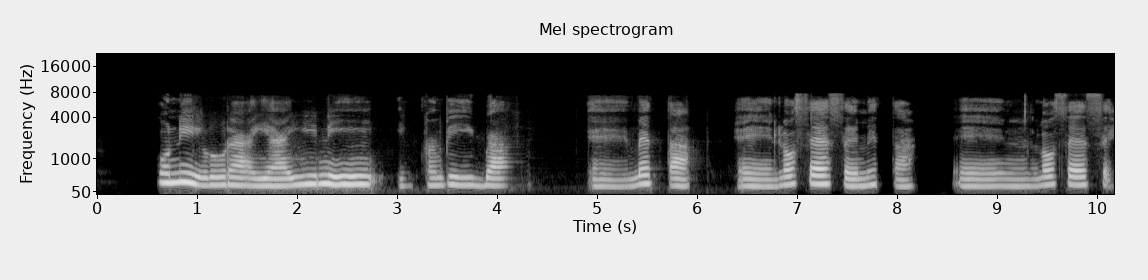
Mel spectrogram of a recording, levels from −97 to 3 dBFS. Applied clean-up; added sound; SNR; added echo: neural mask model DeepFilterNet 3.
